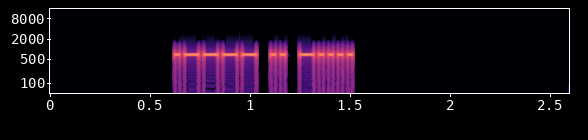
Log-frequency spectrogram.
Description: Morse code, heard as a keyed tone, about 50 wpm, 700 Hz. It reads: 1I6
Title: Three Challenging Letter-Number Combinations 50wpm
